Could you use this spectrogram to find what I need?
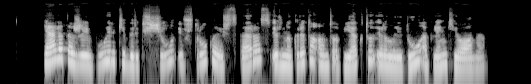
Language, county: Lithuanian, Šiauliai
